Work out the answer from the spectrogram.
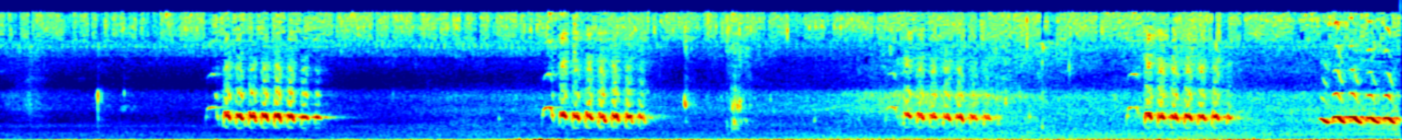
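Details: Bird chirping in a backyard in summer: short buzzy trilled bursts, each about half a second, repeated every second or so, over a constant low hum.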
